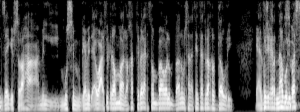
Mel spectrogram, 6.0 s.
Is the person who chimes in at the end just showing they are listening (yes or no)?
yes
